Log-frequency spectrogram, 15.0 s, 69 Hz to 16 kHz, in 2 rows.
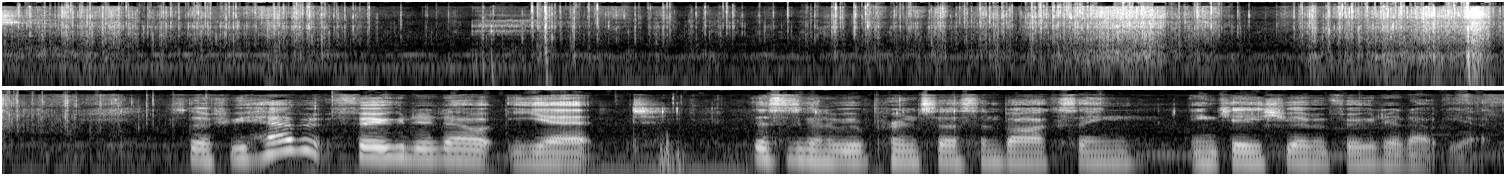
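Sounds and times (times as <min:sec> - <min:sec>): plastic bags crinkling: 0:00.0 - 0:08.4.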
